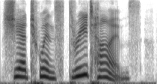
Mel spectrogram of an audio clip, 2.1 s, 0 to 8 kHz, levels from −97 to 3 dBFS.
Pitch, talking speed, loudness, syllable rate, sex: 245 Hz, 145 wpm, -15 LUFS, 3.3 syllables/s, female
